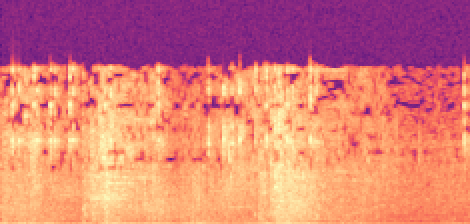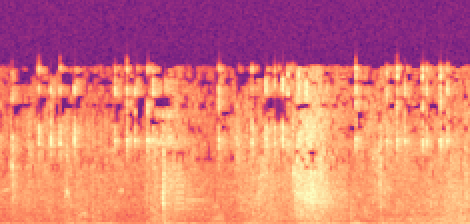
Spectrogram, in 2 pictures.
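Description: Game characters clash in battle with bursts of spell effects and hits.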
